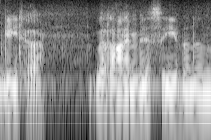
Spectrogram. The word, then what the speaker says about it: Gita: In 1925, Mahatma Gandhi wrote the following words: "I find a solace in the Bhagavad Gita that I miss even in the Sermon on the Mount.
